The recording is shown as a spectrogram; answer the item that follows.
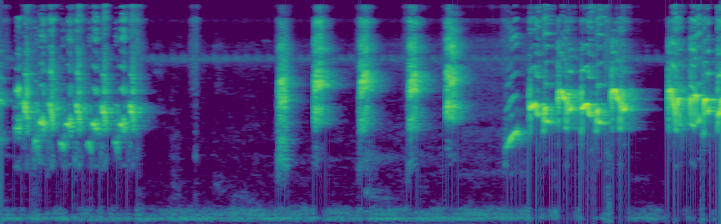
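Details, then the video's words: Sooty-headed bulbul singing energetically: fast bursts of bright chirped notes, then spaced sharp chips and a run of rising, whistled warbled phrases, over a steady low electrical hum. "Suara Kutilang Gacor Dorr"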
